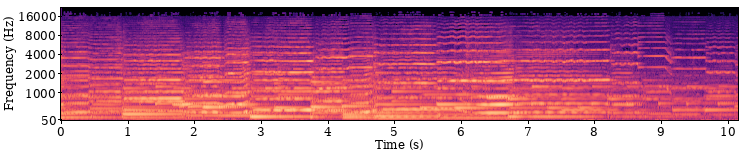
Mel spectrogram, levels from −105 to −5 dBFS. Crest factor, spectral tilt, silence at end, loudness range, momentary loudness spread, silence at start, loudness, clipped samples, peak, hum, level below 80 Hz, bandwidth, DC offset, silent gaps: 16 dB; -4.5 dB/octave; 0 s; 3 LU; 12 LU; 0 s; -21 LUFS; under 0.1%; -6 dBFS; none; -54 dBFS; 17.5 kHz; under 0.1%; none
